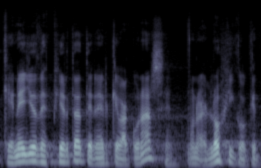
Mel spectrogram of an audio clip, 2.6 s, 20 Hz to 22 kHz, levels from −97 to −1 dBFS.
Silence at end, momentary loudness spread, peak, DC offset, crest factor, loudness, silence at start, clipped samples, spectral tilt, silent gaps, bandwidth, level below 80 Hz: 0 s; 10 LU; -20 dBFS; under 0.1%; 18 dB; -39 LUFS; 0.05 s; under 0.1%; -6 dB/octave; none; 16 kHz; -72 dBFS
